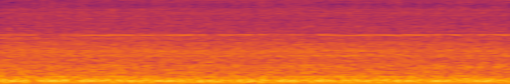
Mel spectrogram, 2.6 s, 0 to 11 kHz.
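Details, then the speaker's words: 1993 GMC Sonoma (S15), idling after the distributor swap: steady, even low idle with no stumble, miss or surging; it runs beautifully and has kept running past the point where it first cut out. "But, uh, you hear that thing running? She runs beautifully."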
